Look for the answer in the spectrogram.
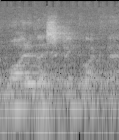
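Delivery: ordinary delivery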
